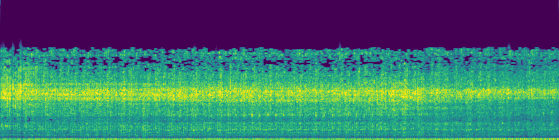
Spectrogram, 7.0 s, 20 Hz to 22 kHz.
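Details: Yamaha R6 busy idle with loose metallic rattle over the firing; slack cam chain from a faulty screw-type automatic tensioner that can't keep tension.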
